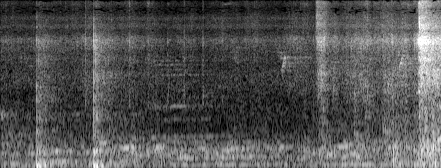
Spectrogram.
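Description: A basketball bounced twice on a concrete court, two sharp bounces about half a second apart near the start, over the background chatter of spectators.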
